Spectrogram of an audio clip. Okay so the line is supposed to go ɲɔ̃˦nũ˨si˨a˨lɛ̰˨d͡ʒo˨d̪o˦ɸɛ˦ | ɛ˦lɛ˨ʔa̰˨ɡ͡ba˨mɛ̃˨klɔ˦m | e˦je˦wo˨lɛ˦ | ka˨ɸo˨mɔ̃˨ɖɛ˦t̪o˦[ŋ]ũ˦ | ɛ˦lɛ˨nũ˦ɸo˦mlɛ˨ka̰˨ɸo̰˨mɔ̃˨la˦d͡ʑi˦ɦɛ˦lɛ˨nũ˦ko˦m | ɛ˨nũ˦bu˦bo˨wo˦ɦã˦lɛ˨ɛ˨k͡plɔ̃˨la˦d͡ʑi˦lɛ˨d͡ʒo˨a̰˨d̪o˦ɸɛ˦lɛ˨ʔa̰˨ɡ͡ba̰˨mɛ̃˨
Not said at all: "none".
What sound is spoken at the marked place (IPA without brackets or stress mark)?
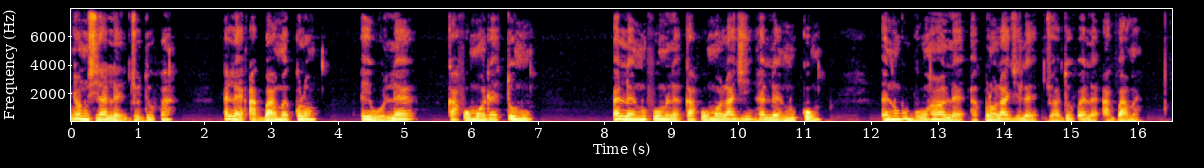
n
